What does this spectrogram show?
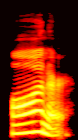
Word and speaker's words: honor: An honor. Remember before we saw our, and the H in honor and our is silent, so it starts with the vowel sound, so an honor.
